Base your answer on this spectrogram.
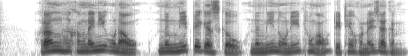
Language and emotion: Bodo, neutral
